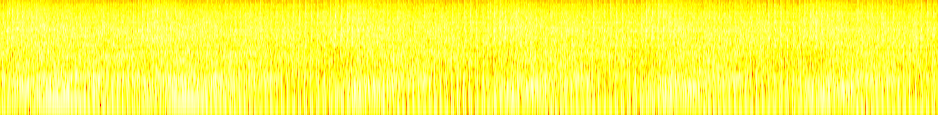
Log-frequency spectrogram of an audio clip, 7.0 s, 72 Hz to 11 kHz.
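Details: Craftsman 29" snowblower with 9HP Tecumseh engine running loud with uneven rising-and-falling beat under a second apart: surging at idle, suspected fuel delivery, fuel solenoid or carburetor needing cleaning; cause not yet found.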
